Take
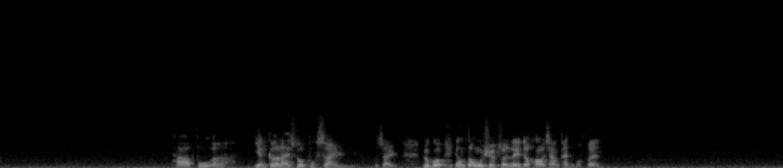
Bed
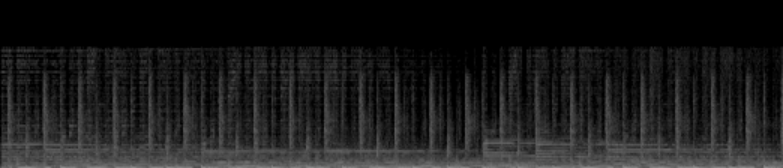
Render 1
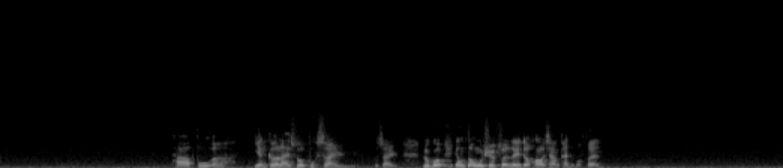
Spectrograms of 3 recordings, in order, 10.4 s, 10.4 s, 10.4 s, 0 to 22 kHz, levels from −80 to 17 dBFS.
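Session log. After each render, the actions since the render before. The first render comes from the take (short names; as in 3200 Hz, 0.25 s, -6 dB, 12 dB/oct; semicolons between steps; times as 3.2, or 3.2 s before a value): de-hum 60 Hz, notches 2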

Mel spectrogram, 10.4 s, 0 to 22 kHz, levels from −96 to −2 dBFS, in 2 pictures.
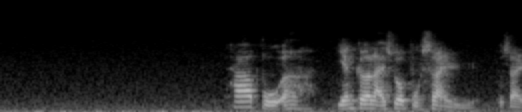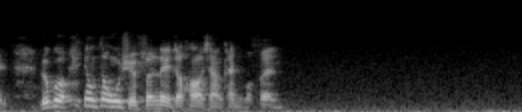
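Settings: noise print and reduce 6 dB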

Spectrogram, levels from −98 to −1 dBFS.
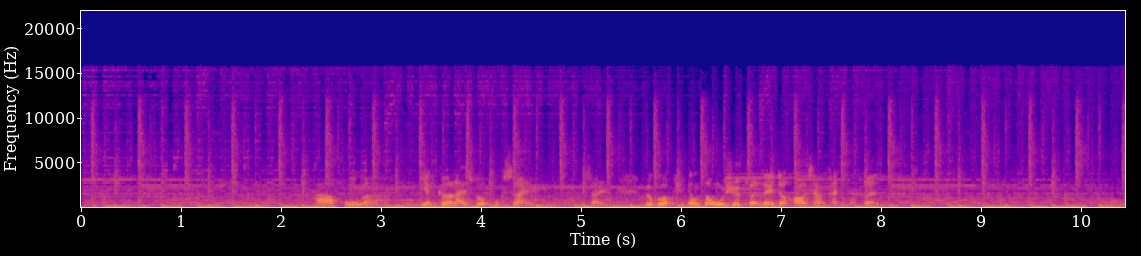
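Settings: add bed -6.5 dB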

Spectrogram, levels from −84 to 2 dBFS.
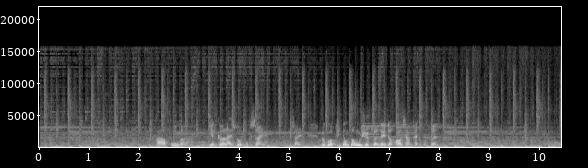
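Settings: gain +12 dB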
